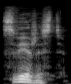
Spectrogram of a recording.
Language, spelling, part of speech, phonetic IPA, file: Russian, свежесть, noun, [ˈsvʲeʐɨsʲtʲ], Ru-свежесть.ogg
- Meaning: freshness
